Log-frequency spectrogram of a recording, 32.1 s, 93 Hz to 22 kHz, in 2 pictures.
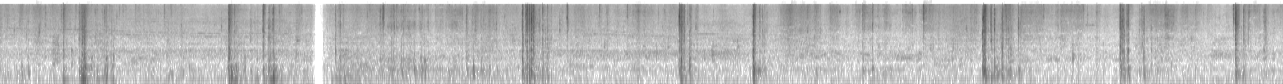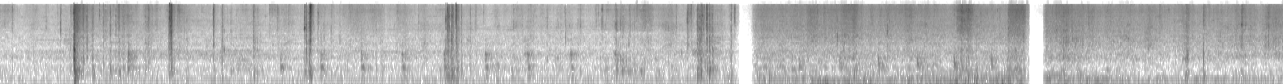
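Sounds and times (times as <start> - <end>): crop plants snapping and tearing: 4.2 - 7.6, 8.4 - 9.9, 10.8 - 13.1, 13.8 - 20.4, 21.5 - 22.2, 23.6 - 25.3.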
